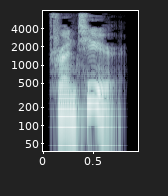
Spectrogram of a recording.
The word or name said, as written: frontier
